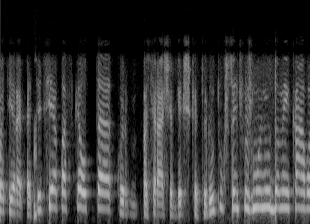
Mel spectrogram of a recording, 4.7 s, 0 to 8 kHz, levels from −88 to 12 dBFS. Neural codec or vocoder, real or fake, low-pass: none; real; 7.2 kHz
